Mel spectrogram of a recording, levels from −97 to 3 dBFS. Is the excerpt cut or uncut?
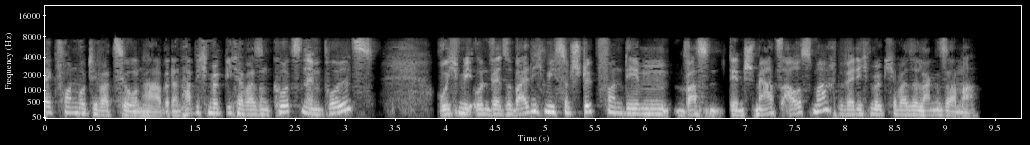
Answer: cut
